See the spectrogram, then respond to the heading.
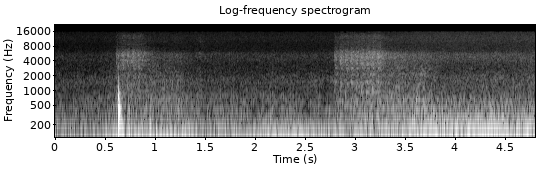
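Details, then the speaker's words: Lexus LS460 at starter key: sharp click then high airy jet-like whirring with no cranking beats; starter spinning without engaging engine, starter failed and being replaced. "But when we hit the starter key, hear that noise? Kind of sounds like a jet engine starting up or something."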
